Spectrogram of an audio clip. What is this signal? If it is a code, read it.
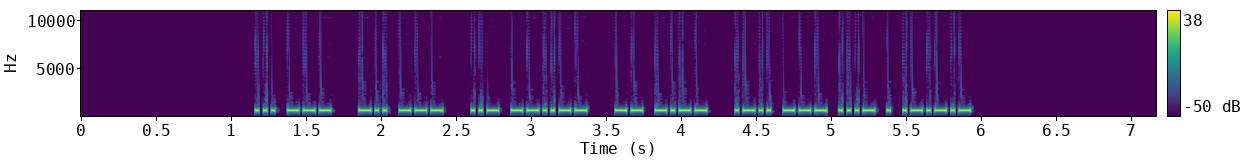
Morse code, heard as a keyed tone, about 46 wpm, 700 Hz. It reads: SO DO U, MY LOVE.
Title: Sentences from Top 400 Words and Abbreviations 45wpm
